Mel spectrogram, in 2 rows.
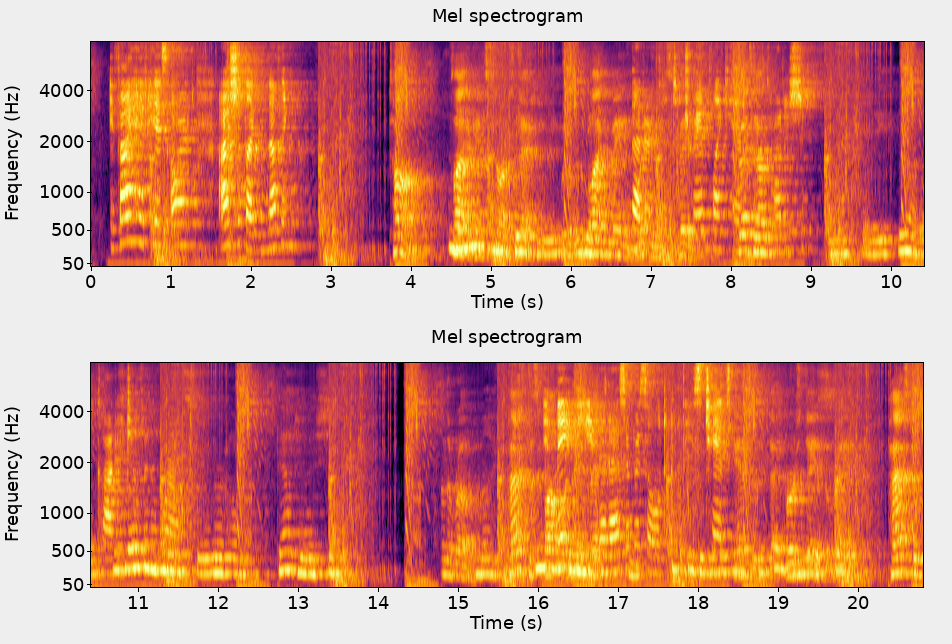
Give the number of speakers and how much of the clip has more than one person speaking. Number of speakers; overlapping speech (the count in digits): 3, about 49%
